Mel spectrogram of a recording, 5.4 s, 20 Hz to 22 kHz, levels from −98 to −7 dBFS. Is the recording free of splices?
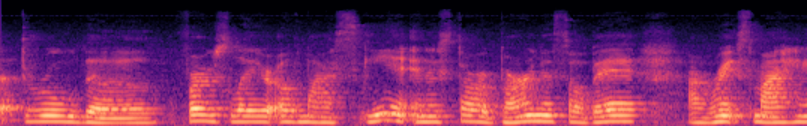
yes; 0 cuts

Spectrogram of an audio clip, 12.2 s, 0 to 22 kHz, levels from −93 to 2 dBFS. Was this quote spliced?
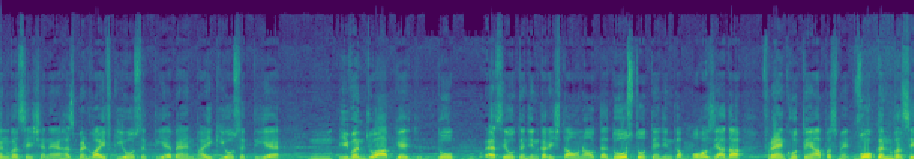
no; 0 cuts

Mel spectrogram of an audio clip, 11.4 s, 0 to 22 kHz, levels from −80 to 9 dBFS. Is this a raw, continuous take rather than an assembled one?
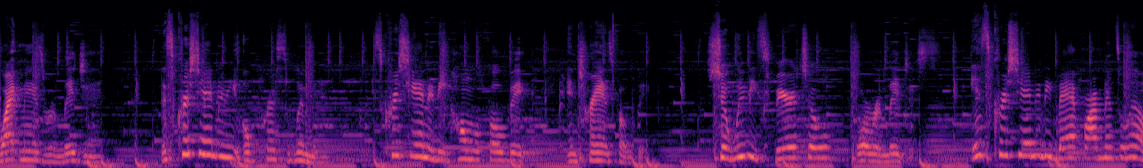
yes; 0 cuts

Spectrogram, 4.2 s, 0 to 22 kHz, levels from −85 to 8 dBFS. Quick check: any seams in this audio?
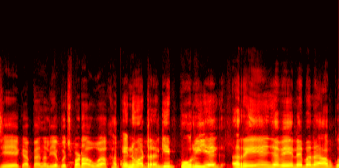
yes; 1 cut; at 1.4 s

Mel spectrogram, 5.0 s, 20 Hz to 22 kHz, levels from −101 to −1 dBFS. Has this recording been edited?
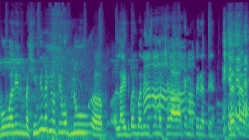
no; 0 cuts

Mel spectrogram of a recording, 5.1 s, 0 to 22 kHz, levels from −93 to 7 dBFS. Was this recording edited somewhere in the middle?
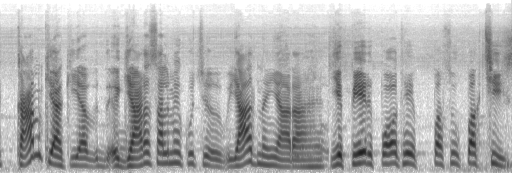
yes; 1 cut; at 3.2 s

